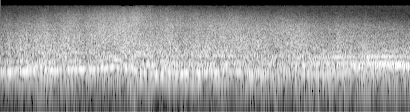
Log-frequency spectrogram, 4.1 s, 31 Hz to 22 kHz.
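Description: Pro Stock drag racing cars running on racing gasoline, about 1,300 horsepower with 5-speed transmissions, at the 1992 NHRA Chief Auto Parts Nationals finals, make a loud, continuous, unbroken engine roar whose pitch slowly shifts throughout.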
